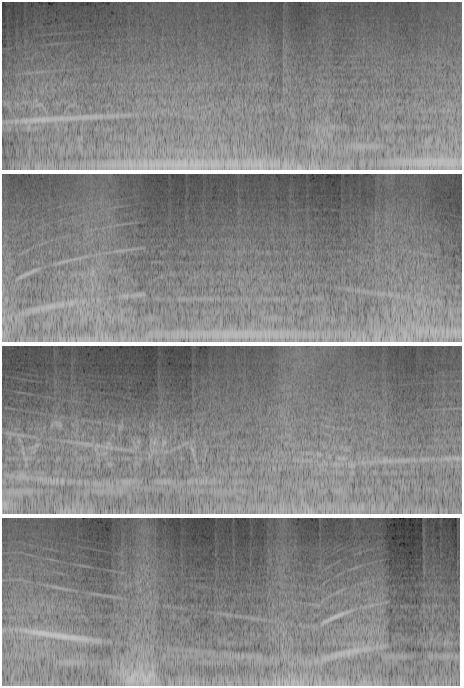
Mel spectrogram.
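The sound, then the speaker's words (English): Several police car sirens wail and sweep up and down in overlapping cycles as they chase a stolen silver Charger, its engine revving and roaring underneath as it speeds through heavy traffic in Las Vegas, a loud, busy chase with tires and traffic noise throughout. “Cadillac notes the posse of police cars now on his tail and guns the stolen vehicle through heavy”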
